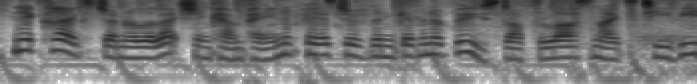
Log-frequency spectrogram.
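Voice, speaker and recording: A woman with a British accent and medium pitch talks at a very fast pace with ordinary pitch variation, music playing in the background. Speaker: radio news presenter. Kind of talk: radio news bulletin read.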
